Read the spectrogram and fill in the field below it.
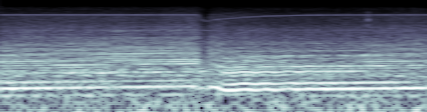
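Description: A racing car engine briefly dips in pitch as it shifts up a gear.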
